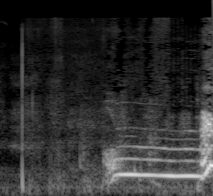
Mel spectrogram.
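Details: Alaskan Malamute named Tonka howling with a baby girl who mimics him; after a quiet start with a click, a smooth level howl begins and holds steadily for about a second before a higher, brighter note breaks in at the end.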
